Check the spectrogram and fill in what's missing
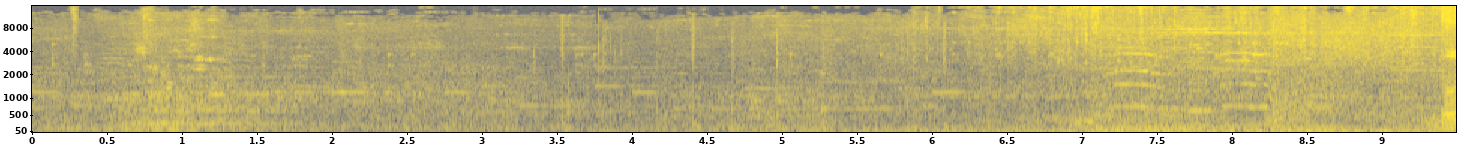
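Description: A kitten meows in the video game Dragon Age: The Veilguard, small repeated mewing calls heard faintly among game ambience, footsteps and clopping sounds.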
